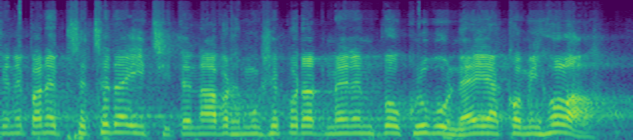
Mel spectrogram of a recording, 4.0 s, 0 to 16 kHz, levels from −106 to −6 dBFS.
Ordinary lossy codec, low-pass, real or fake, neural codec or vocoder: Opus, 16 kbps; 14.4 kHz; real; none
